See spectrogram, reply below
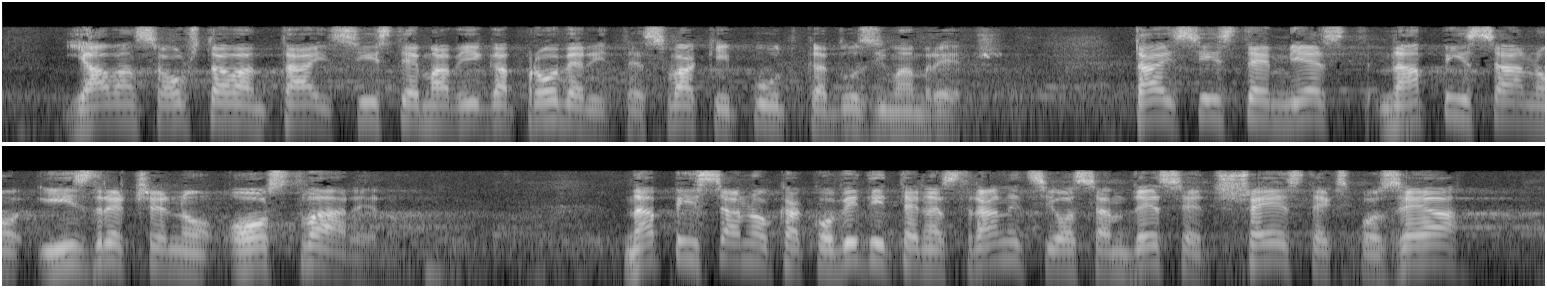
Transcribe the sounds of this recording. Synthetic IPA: jaːʋamsao̞pʃt̪aʋamt̪aːjsist̪eːmaʋiːɡapɾo̞ʋe̞ɾit̪e̞sʋakipuːt̪kad̪uzimamɾḛːt͡ʃ | t̪aːjsist̪e̞ːmjest̪napiːsano̞ʔiizɾe̞t͡ʃe̞no̞ʔost̪ʋaːɾe̞̰no̞̰ | napiːsano̞kako̞ʋid̪it̪e̞nast̪ɾanit̪sio̞samd̪e̞set̪ʃeːst̪e̞ksplo̞zea

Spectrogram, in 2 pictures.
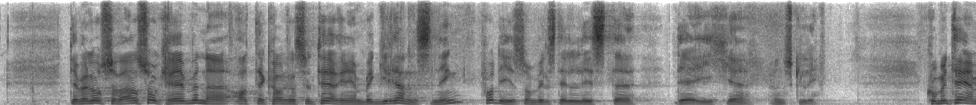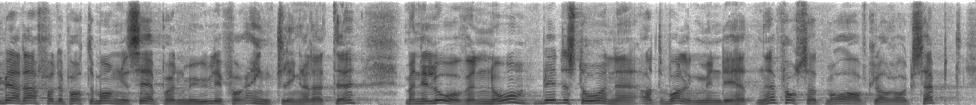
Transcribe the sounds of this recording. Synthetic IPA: d̪̥ɛʋɪlɔsɔʋæːʁəsɔkʰɾeːʋənəɑt̪̚d̪ɛkʰɑnʁɛsʉlt̪ʰeːɾəɪɛɪnbəɡɾɛnsnɪŋfɔd̪isɔmʋɪlst̪ɪlːəlɪst̪ə | d̪̥ɛæʁɪçːəœnskəlɪ̰ | kʰʊmɪt̪ʰeːənbeːɾd̪æʁfɔʁd̪ɛpɑʁt̪əmɑŋːəseːʁpʰɔɛnmʉːlɪfɔɾɛŋklɪŋɑʋd̪ɛt̪ːəmɛnɪloːʋənːoːblɪːd̪ɛst̪oːənəɑt̪ʋɑlɡmʏnd̪ɪheːt̪ənəfɔʁt̪sɑt̪ːmɔɑːʋkʰlɑːʁəɑksɛpt̪

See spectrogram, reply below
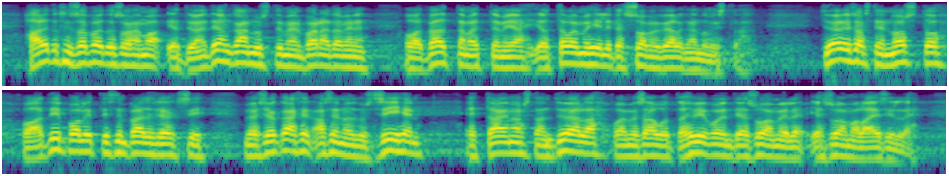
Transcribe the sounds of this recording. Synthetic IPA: hɑlːˑit̪uksensopet̪usohelmɑjɑt̪yønt̪eoŋkɑnːust̪iminempɑɾɑnt̪ɑminen | oʋɑt̪ʋælt̪ːæmæt̪ːømiæjot̪ːɑʋo̞imːehilːit̪æssuɑmeʋʋelkɑnt̪umist̪ɑ̰ | t̪yælːisɑst̪ienːost̪oʋɑːt̪iːpoliːt̪ːist̪empæːt̪øsisæksimyøsjokɑisenʔɑsenːont̪umust̪ɑsiːhen | ʔet̪ːæɑinoɑst̪ɑːnt̪yølːæʋo̞imːesɑːʋut̪ːɑhyʋiʋʋoint̪iɑsuɑmeːlːḛʔjɑsuɑmɑlɑisilːḛ

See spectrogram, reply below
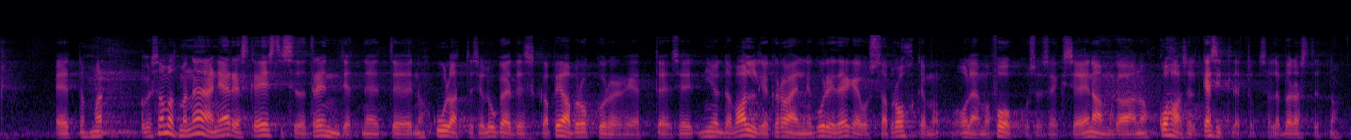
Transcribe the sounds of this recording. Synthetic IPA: e̞t̪ːˑno̞hmɑɑɡ̥ɑsɑmɑsmɑnæenjærje̞st̪̚kɑe̞ːst̪i̥sːe̞d̪̥ɑt̪re̞nd̪̥ie̞t̪ne̞ːd̪̥no̞hkuːlɑt̪ːˑesjɑluɡ̥e̞d̪̥e̞skɑpe̞ɑpro̞kːˑuɾo̞ɾie̞t̪ːˑse̞niːøːld̪̥ɑvɑlɡ̥ekrɑelinekuɾit̪e̞ɡe̞vussɑːb̥ro̞hke̞mo̞le̞mɑfo̞ːkˑuse̞se̞ksjɑe̞nɑmɡ̥ɑno̞hko̞ɦɑse̞lt̪̚kæs̬ʲit̪ˑlḛt̪ːˑud̪̥se̞lːepæɾɑst̪e̞t̪ːno̞h

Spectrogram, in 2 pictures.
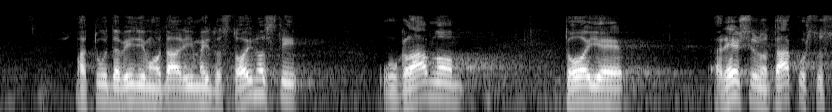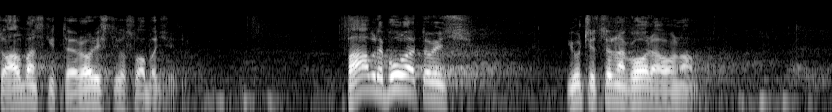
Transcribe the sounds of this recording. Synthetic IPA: pat̪uːd̪aʋid̪imod̪aliimaid̪ost̪ojnost̪i | ṵɡlaʋnom | t̪oːje | ɾeʃenot̪ako̞ʃt̪o̞sualˠbaːnskit̪eɾoɾist̪ioslˠobo̰d͡ʑḛnḭ | paːʋle̞bulat̪o̞ʋit͡ɕ | jut͡ʂet̪sɨr̩naɡo̞ɾaono̰

